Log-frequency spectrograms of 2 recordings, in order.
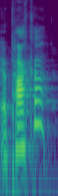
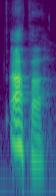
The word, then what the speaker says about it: Appa: Apaka? Appa.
